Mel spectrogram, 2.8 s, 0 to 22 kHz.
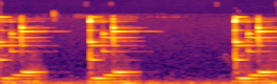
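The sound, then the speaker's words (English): A bright electronic phone notification chime sounds three times in quick succession, each a short cluster of clear tonal pings with ringing overtones, separated by brief silences. “That's just that's what my phone sounds like 24/7.”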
